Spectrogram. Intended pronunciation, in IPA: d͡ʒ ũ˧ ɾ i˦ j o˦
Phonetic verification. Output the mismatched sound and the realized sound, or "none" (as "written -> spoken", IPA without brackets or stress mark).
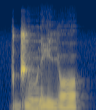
none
